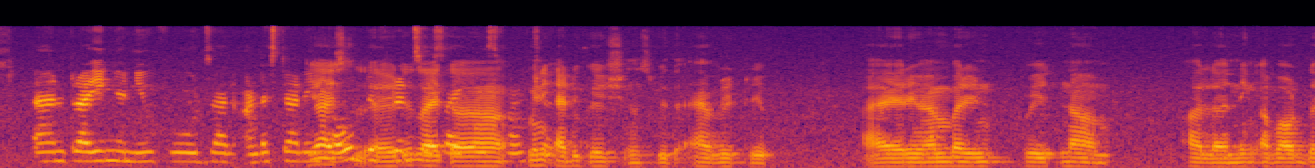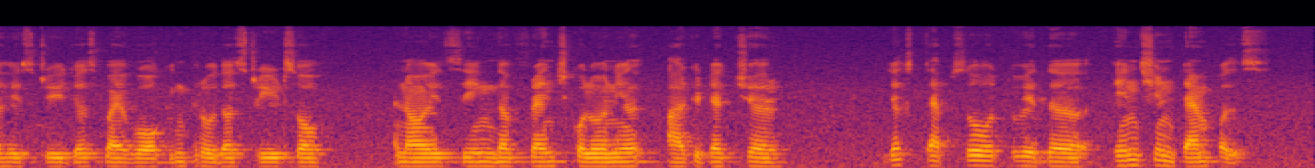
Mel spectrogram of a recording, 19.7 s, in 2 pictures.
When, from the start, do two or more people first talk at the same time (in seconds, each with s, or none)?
2.3 s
